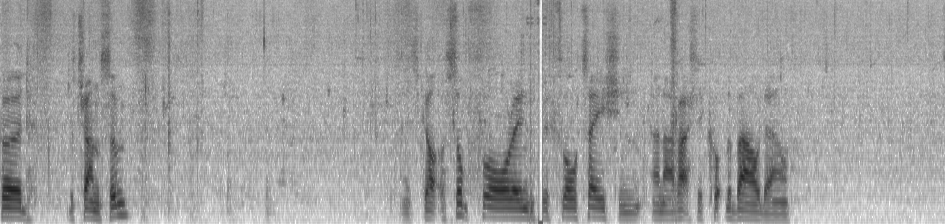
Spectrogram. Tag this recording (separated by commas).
Speech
